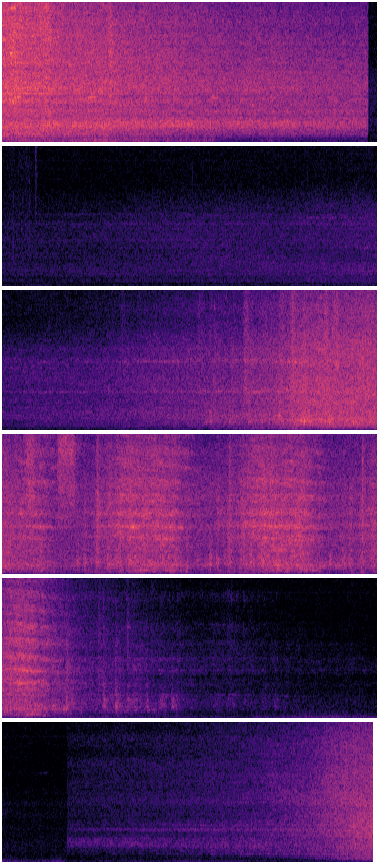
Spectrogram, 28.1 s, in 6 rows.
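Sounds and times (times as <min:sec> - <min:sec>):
train passing on rails: 0:00.0 - 0:04.6, 0:05.7 - 0:23.5, 0:24.3 - 0:28.0
train coaches clattering: 0:11.0 - 0:22.4.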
